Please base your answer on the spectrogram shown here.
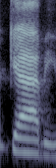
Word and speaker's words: Gaby: And I pronounce it rhymes with baby. It's pronounced Gaby.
